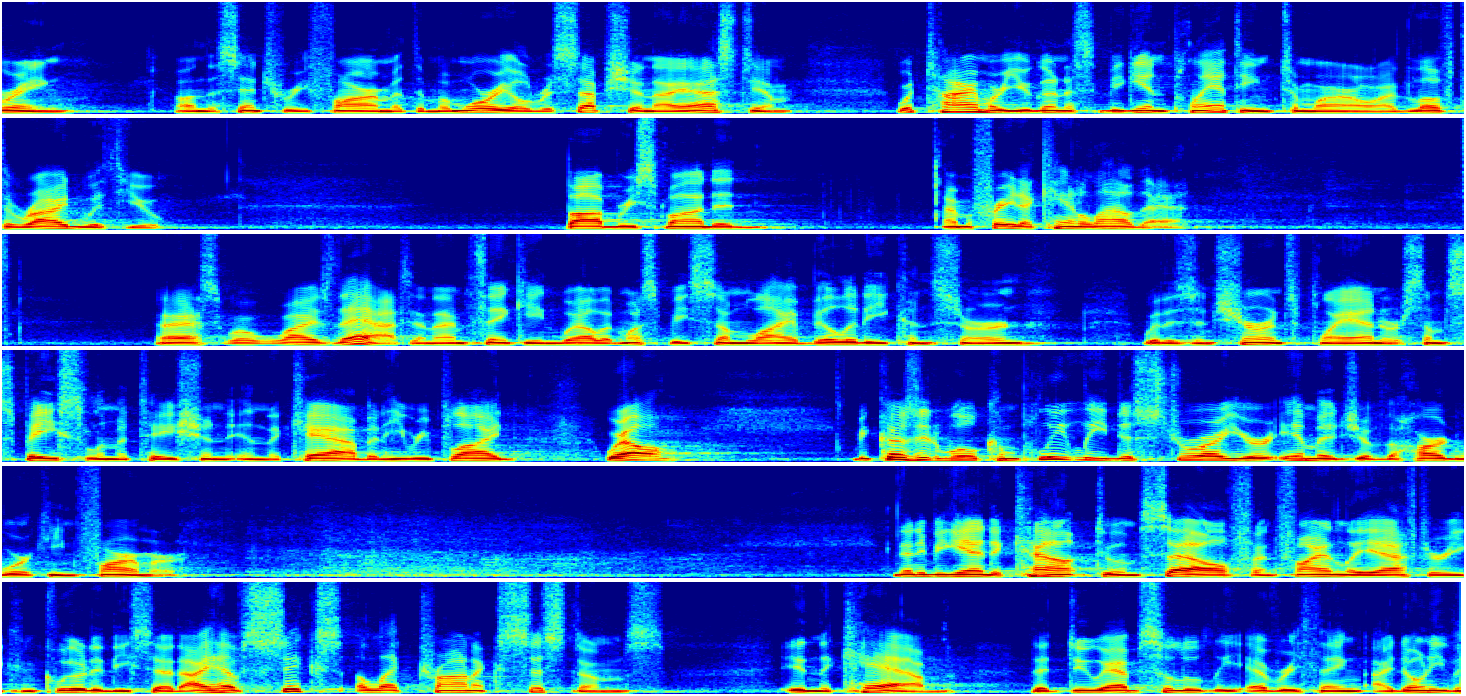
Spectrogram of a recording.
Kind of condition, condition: setting, large echoing room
